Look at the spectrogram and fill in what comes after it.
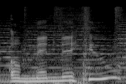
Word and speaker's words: Omenihu: Well, Chiefs defensive end Charles Omenihu? I might have butchered that. – You got it.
